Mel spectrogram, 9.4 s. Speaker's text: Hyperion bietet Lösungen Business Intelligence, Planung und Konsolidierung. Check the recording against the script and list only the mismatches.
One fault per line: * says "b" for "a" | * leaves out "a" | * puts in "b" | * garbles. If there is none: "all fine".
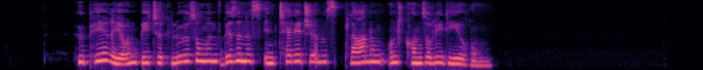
all fine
